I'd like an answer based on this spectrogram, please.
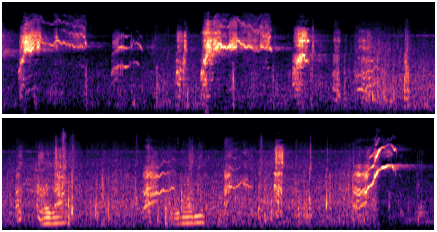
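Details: Baby monkey named Leo crying and begging its mother for milk while hungry: thin, high-pitched squeals and chirps, several sweeping sharply upward, in short uneven bursts, with faint lower murmuring between them.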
